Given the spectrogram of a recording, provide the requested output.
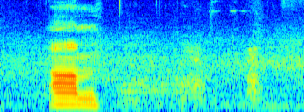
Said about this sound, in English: And my dogs are going at it there.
